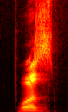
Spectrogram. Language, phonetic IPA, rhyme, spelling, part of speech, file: Russian, [pos], -os, поз, noun, Ru-поз.ogg
- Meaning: genitive plural of по́за (póza)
